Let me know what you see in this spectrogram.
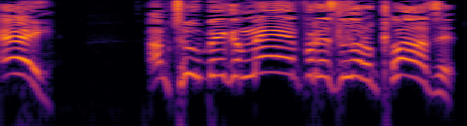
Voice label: call for rescue, voice; Left 4 Dead 2; coach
